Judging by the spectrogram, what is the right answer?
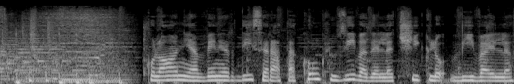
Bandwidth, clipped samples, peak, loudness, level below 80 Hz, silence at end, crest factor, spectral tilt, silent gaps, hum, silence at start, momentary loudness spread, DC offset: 16.5 kHz; under 0.1%; -4 dBFS; -19 LUFS; -36 dBFS; 0 s; 14 dB; -5.5 dB/octave; none; none; 0 s; 4 LU; under 0.1%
